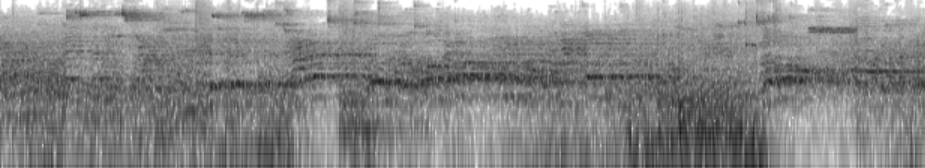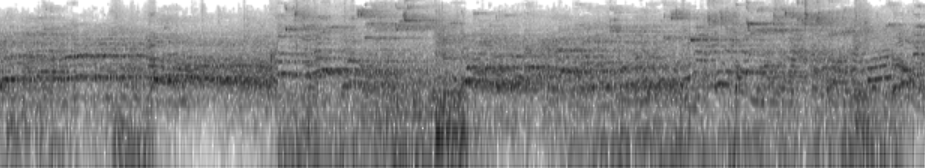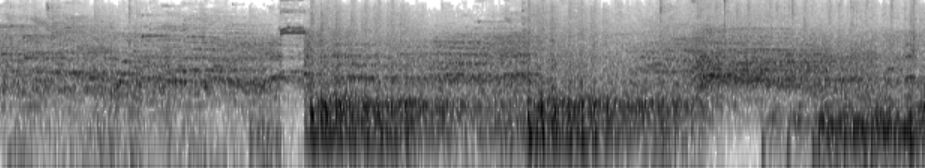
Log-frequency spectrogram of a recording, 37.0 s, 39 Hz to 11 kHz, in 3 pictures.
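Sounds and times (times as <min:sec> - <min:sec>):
players shouting: 0:09.8 - 0:37.0.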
